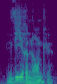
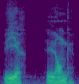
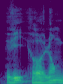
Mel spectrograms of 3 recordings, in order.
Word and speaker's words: virelangue: parfois sans tiret et donc ça se dit soit en deux syllabes la plupart du temps vire langue voilà vir langue mais aussi parfois selon le contexte selon le registre selon la vitesse ça peut devenir vir langue en trois syames en fait c'est un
